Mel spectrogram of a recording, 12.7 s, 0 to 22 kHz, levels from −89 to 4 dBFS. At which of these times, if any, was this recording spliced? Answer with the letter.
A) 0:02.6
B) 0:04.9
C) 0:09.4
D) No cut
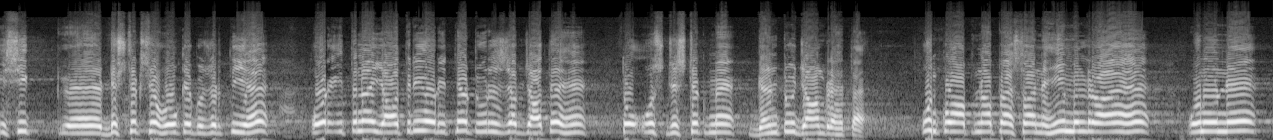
C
